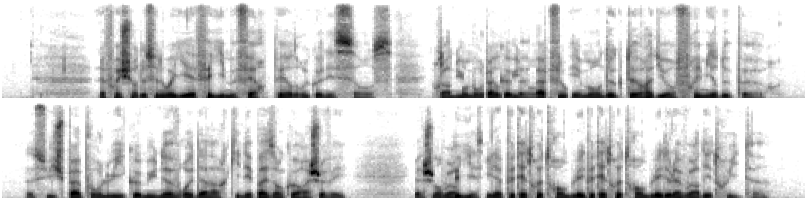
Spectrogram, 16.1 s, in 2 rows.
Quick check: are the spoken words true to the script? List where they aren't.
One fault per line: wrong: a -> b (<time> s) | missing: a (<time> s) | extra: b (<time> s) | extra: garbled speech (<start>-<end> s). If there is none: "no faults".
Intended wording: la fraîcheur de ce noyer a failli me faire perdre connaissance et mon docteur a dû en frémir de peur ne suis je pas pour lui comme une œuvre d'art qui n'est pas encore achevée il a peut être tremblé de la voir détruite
extra: garbled speech (4.3-5.7 s)
extra: garbled speech (12.2-12.8 s)
extra: peut être tremblé (13.8 s)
